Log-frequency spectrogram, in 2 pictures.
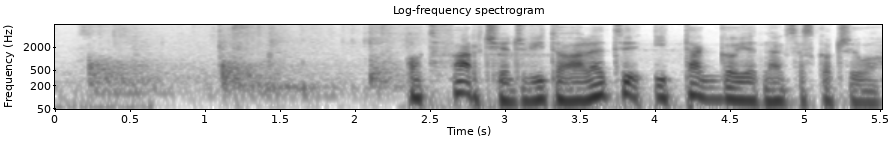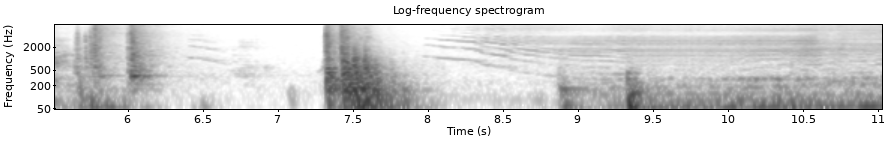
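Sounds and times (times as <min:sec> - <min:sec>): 
footsteps in elegant men's shoes: 0:00.0 - 0:02.4
speech: 0:02.6 - 0:05.7.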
